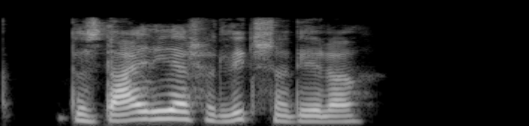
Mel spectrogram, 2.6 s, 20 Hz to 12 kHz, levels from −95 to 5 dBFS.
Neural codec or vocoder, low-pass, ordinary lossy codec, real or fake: codec, 16 kHz, 4 kbps, FreqCodec, larger model; 7.2 kHz; MP3, 96 kbps; fake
